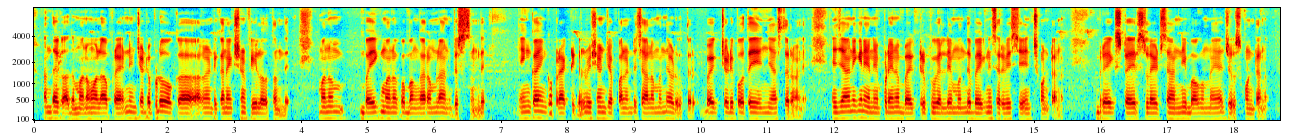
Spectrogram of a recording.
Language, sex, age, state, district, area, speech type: Telugu, male, 18-30, Andhra Pradesh, Krishna, urban, spontaneous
